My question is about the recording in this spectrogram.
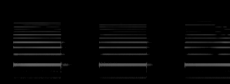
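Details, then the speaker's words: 2009 MacBook Air about six years old that crashed: pressing power gives three identical beeps, each about half a second, near 1 kHz, with a black screen and no boot. "can hear it's just beeping at me but there's nothing booting it's just a black screen and it just beeps at me and that's it"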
